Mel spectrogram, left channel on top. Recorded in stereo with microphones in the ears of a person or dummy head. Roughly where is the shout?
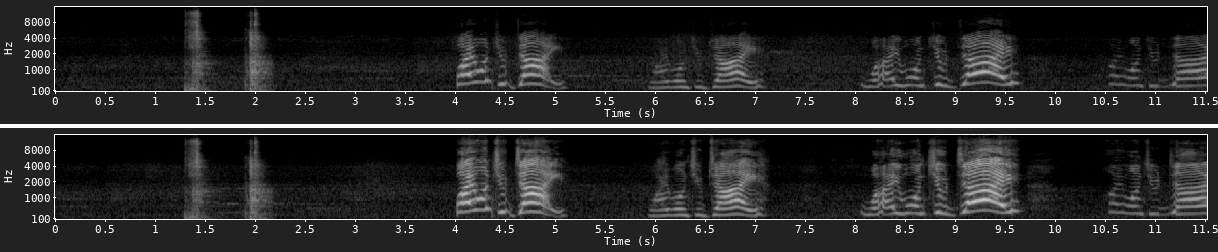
Right.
